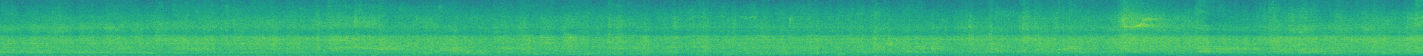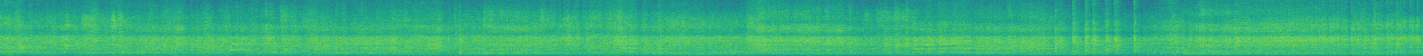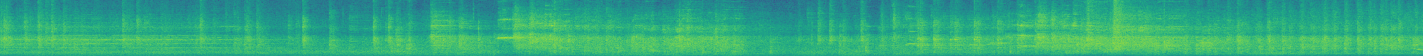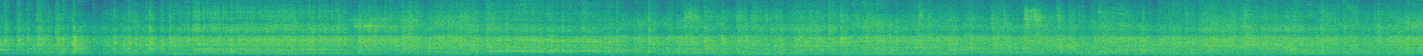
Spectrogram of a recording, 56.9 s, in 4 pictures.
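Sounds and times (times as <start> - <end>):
freight train rolling past: 0.0 - 56.9
wheels clicking over rail joints: 0.0 - 56.9
faint wheel squeal: 28.6 - 31.0.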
